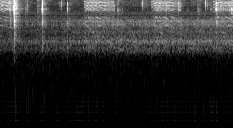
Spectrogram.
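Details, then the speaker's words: Unbranded Chinese analog-digital watch, worn, digital side running: four or five sharp, thin, uneven clicks when pressing the stopwatch buttons; unusual button sound, cause unclear. "This is This watch is making an unusual sound when I click the buttons. Let's see if I can show you guys."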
